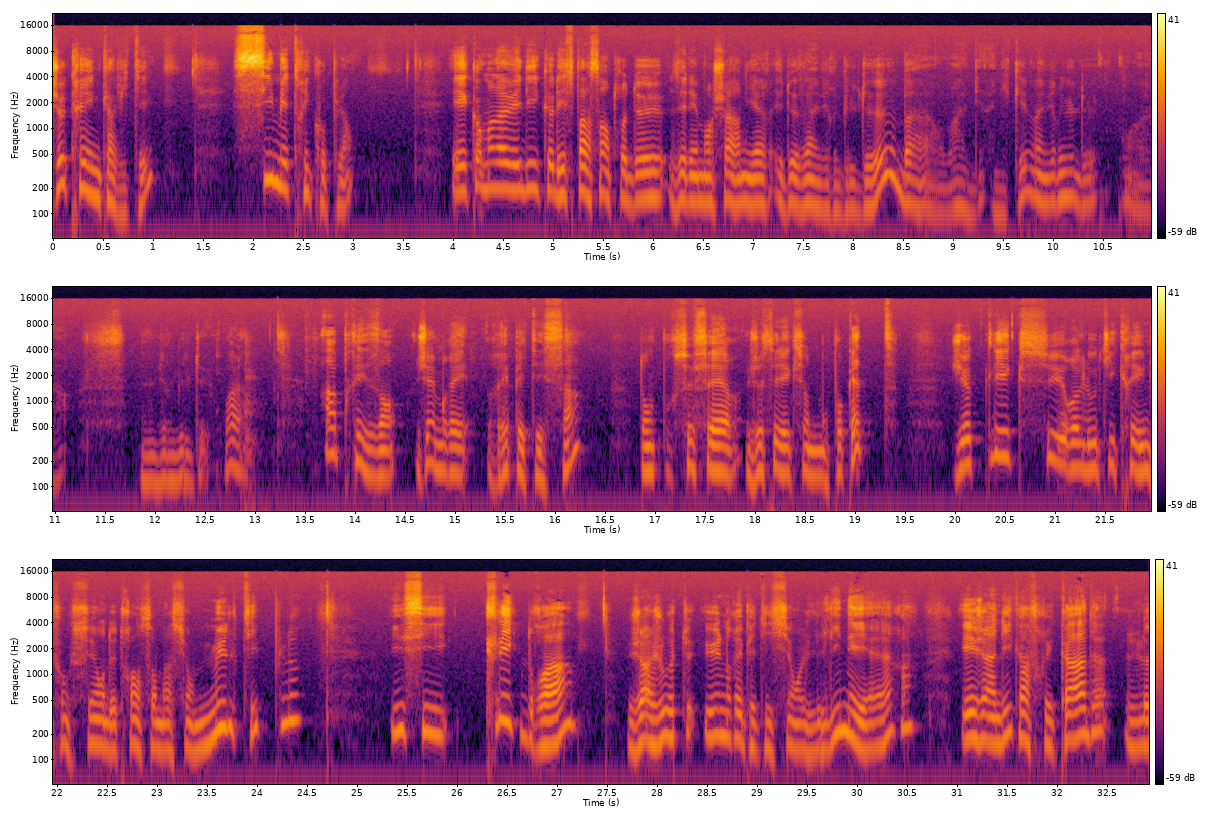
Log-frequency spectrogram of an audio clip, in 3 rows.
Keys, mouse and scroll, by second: 2.8 click, 4.2 click, 8.2 click, 8.9 click, 10.1-11.4 typing, 11.8 Return, 14.6-15.1 drag, 18.2 click, 23.4 click, 26.4 right click, 29.7 click.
